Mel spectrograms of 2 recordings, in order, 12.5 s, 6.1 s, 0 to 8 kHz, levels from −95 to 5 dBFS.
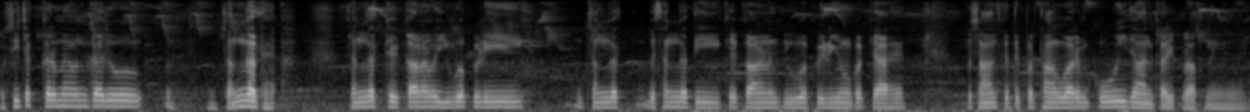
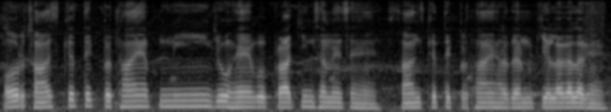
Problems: constant background noise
